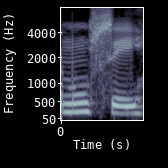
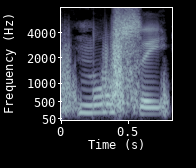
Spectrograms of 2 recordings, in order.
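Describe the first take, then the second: First: Said in the usual way. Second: Loud, sudden yell; shout on request. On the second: Shown as a demonstration. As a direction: yell it out for the chat. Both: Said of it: "Grita, não sei".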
